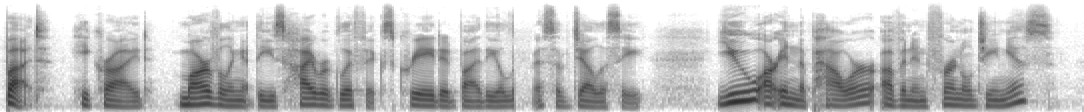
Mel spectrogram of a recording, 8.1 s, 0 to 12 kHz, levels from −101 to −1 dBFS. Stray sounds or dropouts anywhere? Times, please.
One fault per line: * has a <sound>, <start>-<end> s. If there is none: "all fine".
* has a dropout, 3.9-4.0 s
